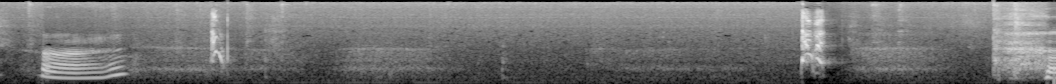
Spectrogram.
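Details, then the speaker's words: Newborn baby girl with hiccups: a brief vocal sound, then short, sharp hiccup bursts separated by quiet pauses. "and she's got hiccups you hear that"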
